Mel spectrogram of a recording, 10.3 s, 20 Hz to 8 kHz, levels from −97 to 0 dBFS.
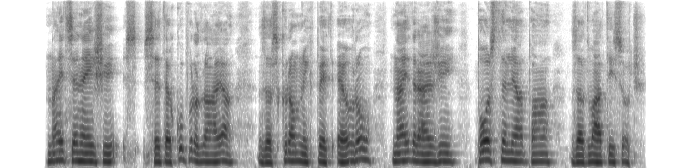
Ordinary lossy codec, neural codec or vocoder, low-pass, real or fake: none; none; none; real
